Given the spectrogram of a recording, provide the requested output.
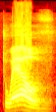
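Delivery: twelve drawn out, low and loud, closing on v; "twelve" held down to its v; ending on V. Shown as a demonstration. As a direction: say "twelve" with no final e. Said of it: "o som termina no V".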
